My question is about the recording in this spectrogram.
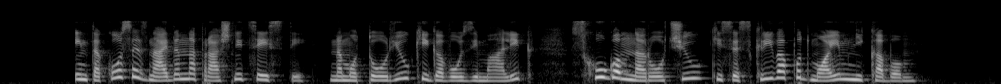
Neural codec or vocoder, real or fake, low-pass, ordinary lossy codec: none; real; none; none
